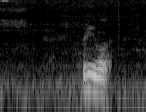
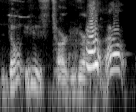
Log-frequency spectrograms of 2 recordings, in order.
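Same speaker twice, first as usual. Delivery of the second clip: slow, much louder and higher; loud high scold; 14 semitones higher, 11 dB louder, slower than usual. Real, not acted. Owner scolding the dog, loud high slow command. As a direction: bark it at the dog slowly.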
